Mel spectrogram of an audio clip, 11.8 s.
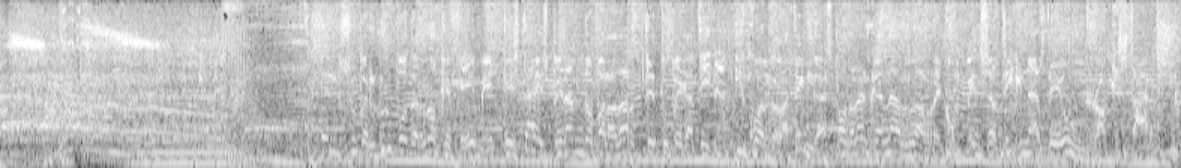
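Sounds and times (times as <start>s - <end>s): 
car engine with start-stop system starting and revving: 0.0s - 11.8s
faint high whine of car tires: 0.0s - 11.8s
speech: 3.6s - 11.8s.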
